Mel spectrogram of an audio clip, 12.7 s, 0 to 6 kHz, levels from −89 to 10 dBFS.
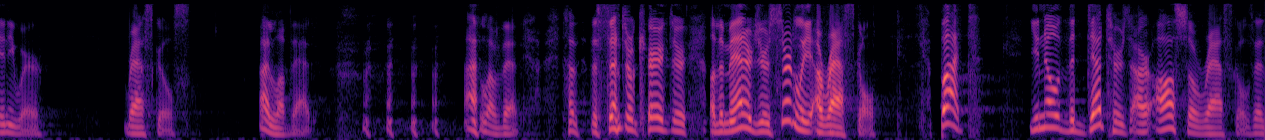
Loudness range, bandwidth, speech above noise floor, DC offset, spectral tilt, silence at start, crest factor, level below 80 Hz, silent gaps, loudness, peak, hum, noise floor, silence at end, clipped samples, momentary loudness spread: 12 LU; 5.8 kHz; 47 dB; under 0.1%; -8 dB/octave; 0 s; 24 dB; -80 dBFS; none; -30 LUFS; -10 dBFS; none; -78 dBFS; 0 s; under 0.1%; 22 LU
